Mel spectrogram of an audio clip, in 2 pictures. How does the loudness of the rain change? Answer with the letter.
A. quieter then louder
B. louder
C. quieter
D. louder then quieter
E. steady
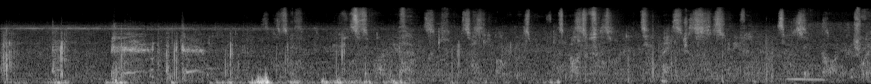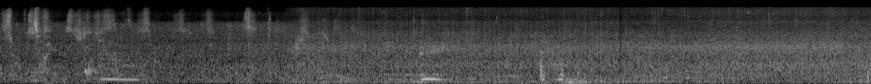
B.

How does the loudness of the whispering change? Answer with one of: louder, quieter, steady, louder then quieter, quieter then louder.
quieter.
